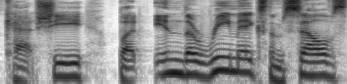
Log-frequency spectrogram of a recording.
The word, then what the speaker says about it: Cait Sith: Now, as I've already alluded to twice, technically, I know it should be pronounced Cat She, but in the remakes themselves, they just say Cait Sith because they've realized that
